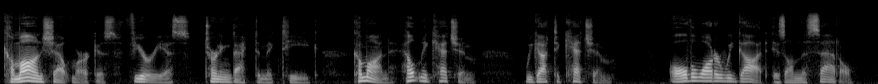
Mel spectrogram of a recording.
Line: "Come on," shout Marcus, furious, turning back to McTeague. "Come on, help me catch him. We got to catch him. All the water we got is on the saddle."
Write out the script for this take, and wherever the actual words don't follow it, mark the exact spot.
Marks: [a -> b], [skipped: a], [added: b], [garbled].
"Come on," shout Marcus, furious, turning back to McTeague. "Come on, help me catch him. We got to catch him. All the water we got is on the saddle."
